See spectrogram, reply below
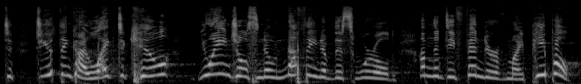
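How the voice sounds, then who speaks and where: Commanding storybook warrior king, acted by a woman: defensive, emphatic, raised high pitch, falters under challenge. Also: expressive, normal speed, in a large hall, soft background music. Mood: indignant, fierce. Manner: emphatic, stammering when challenged.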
